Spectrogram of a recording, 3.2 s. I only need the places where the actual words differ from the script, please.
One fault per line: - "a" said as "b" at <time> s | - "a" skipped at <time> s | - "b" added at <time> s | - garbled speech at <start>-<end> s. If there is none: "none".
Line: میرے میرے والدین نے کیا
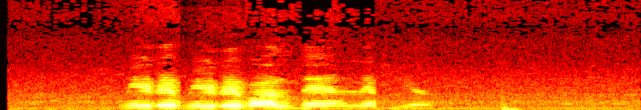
none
